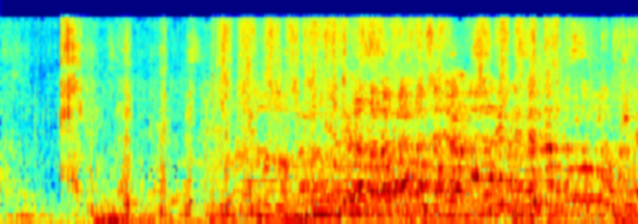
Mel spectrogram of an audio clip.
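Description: Chewing and mouth sounds from people eating smoked mussels close to clip-on microphones, with faint murmured voices.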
